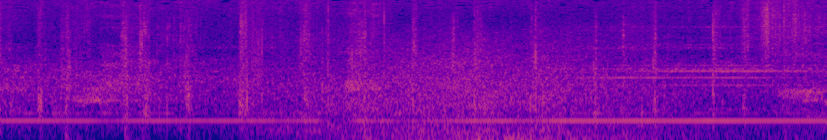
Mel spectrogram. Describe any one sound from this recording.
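Footsteps crunch on dirt and leaves.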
